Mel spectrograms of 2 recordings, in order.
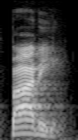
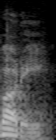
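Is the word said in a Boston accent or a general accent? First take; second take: Boston; general. First: The word is said in a Boston accent. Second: The word is said in a general American accent. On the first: The speaker calls it right. "It's body" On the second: The speaker calls it wrong. "It's not buddy"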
